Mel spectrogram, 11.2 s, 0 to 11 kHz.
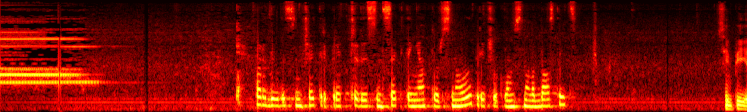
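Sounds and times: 
bell ringing in a parliament chamber to call a vote: 0:00.0 - 0:01.8
speech: 0:03.9 - 0:08.8, 0:10.9 - 0:11.1.

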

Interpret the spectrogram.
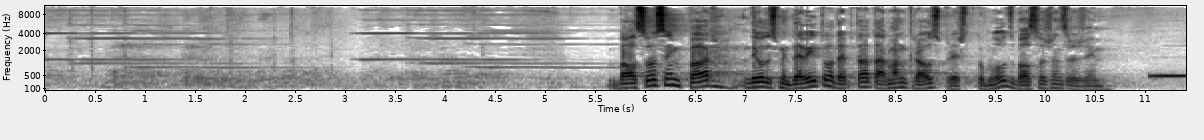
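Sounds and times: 
electric bell ringing in a parliament chamber to call a vote: 0:00.0 - 0:06.4
speech: 0:05.7 - 0:10.8.

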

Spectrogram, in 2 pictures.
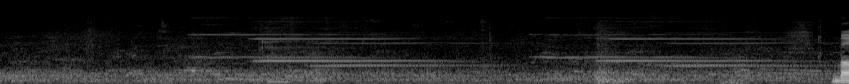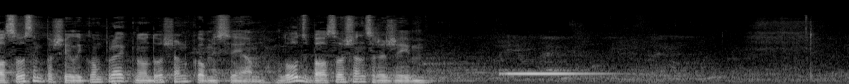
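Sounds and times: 
murmur of many people: 0:00.0 - 0:16.9
parliament bell summoning members to vote: 0:01.9 - 0:09.2
speech: 0:08.4 - 0:12.9.

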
